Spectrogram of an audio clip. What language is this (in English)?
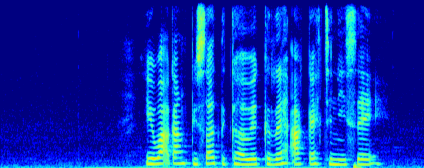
Javanese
